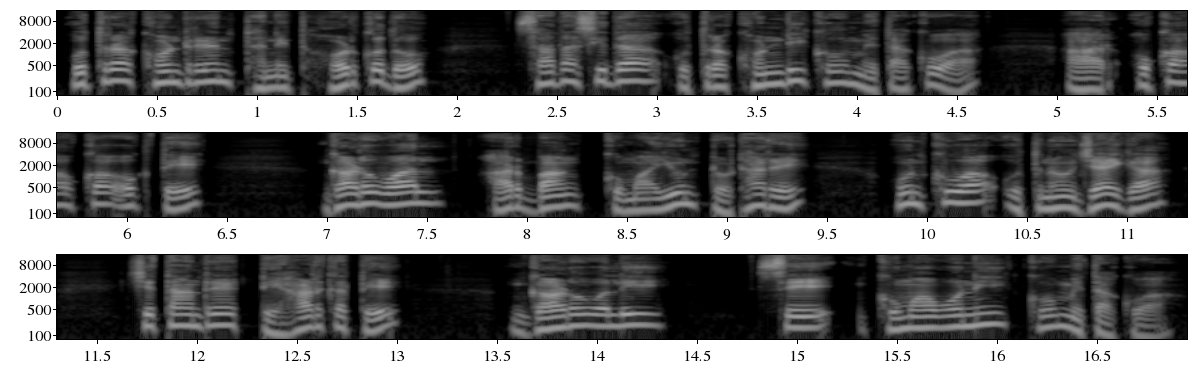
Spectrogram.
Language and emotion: Santali, neutral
